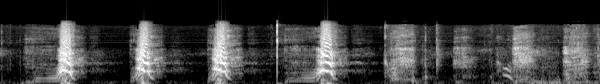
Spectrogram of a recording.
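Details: Bart, an eight-year-old Giant Schnauzer, barks while playfully attacking a foot, still playing like a pup; four loud, evenly spaced barks open, then softer growly yips, with a person urging him on.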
